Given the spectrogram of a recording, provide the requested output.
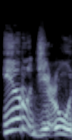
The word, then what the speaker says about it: ارْجِعُونَ: Now, the word irji'un, that alif there is given an imaginary, or let me say a temporary kasra, then followed by ra sukun. That kasra is not fundamental in that letter.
